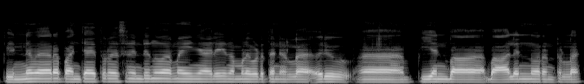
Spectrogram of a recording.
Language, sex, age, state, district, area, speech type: Malayalam, male, 60+, Kerala, Wayanad, rural, spontaneous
